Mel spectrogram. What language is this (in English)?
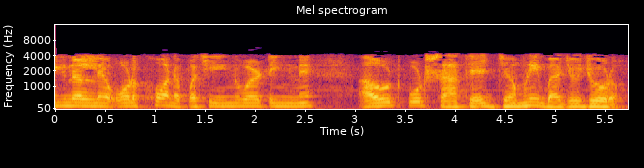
Gujarati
